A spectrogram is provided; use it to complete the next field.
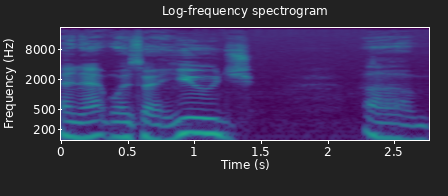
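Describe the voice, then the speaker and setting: With an American accent, a man speaks at a fairly high pitch in a dark, mellow tone. His voice is somewhat breathy and his intonation fairly even. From rural Michigan, US Midwest. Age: 80s+. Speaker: farmer, show host. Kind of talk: casual chat. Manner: halting, many fillers.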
